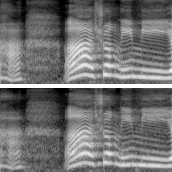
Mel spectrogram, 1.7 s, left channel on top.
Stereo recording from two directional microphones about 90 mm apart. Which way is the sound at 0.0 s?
40° left (ahead or behind).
